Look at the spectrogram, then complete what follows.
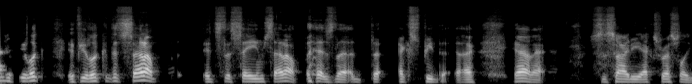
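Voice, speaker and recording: A man's ordinary speaking voice at a moderate pace, fairly high in pitch with ordinary pitch variation. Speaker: podcast host. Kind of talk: casual podcast conversation.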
